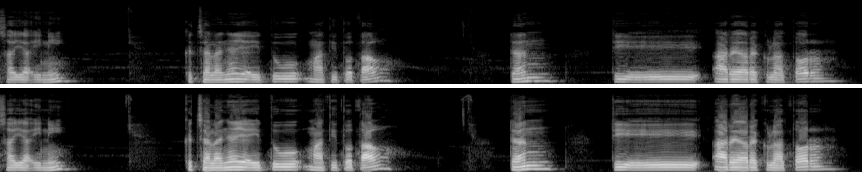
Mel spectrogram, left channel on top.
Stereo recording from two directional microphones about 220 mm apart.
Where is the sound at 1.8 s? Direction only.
40° right (ahead or behind).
